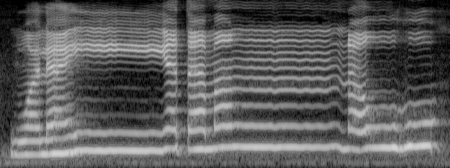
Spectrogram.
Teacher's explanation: نون ساکن کو نہیں پڑھیں گے، یا مشدد کو پڑھیں گے، یعنی نون کو یا میں مدغم کر کے پڑھیں گے، ادغام کریں گے۔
